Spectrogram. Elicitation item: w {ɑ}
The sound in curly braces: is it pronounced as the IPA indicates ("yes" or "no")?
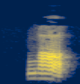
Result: no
